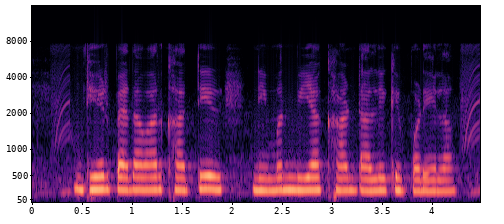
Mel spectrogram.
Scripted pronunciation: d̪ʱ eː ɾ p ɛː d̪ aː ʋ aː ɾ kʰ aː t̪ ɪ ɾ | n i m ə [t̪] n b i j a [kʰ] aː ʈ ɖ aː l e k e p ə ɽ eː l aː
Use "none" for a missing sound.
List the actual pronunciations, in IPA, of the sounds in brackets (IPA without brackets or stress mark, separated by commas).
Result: none, kʰ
